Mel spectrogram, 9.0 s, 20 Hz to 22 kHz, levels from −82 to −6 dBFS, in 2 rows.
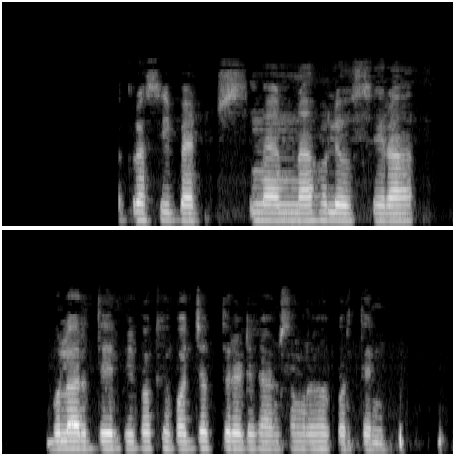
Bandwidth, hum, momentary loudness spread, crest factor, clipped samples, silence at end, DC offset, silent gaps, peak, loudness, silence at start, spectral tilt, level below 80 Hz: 7.6 kHz; none; 12 LU; 20 dB; under 0.1%; 0.1 s; under 0.1%; 4.65-4.73 s, 4.79-4.94 s; -4 dBFS; -23 LUFS; 1.15 s; -7 dB/octave; -64 dBFS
